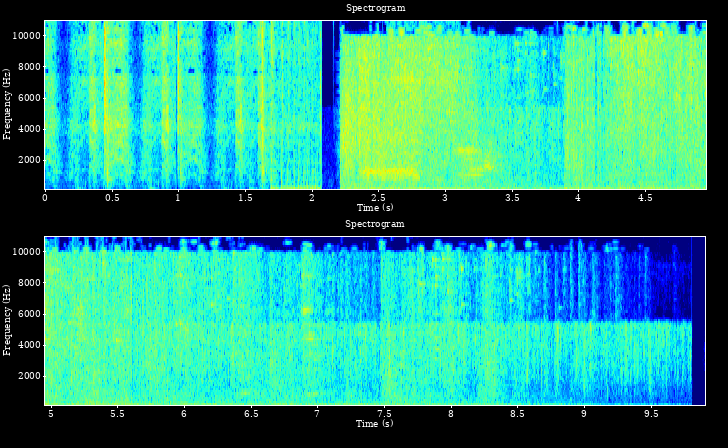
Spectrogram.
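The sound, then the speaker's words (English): A motorcycle explodes as it is started. A rough, sputtering engine crank runs for a couple of seconds, then a sudden loud blast gives way to a sustained, heavy roar that slowly tapers off. “Oh, what's going on? I heard an explosion.”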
